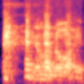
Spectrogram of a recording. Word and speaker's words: Illinois: Illinois. Please don't pronounce the S.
